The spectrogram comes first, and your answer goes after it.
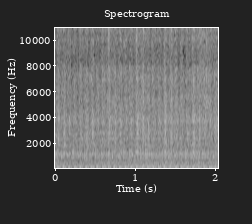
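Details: Yamaha Aerox 155 version 1 scooter at 38,000 km: deep regular knocking thump at idle; engine removed for overhaul.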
